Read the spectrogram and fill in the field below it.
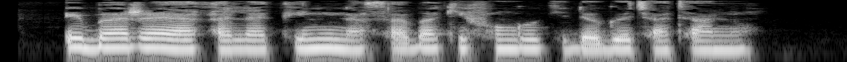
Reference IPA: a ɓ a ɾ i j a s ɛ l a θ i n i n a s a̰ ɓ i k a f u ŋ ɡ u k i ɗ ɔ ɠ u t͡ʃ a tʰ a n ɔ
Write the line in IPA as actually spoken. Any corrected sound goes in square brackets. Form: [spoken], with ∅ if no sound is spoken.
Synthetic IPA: [i] ɓ a ɾ [a] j a [θ] ɛ l a θ i n i n a s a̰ ɓ [a] k [i] f u ŋ ɡ u k i ɗ ɔ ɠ [ɔ] t͡ʃ a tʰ a n ɔ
